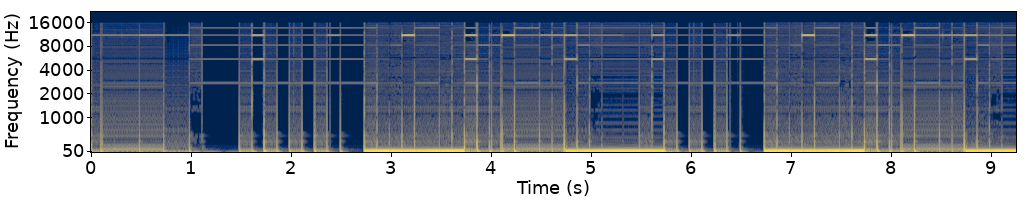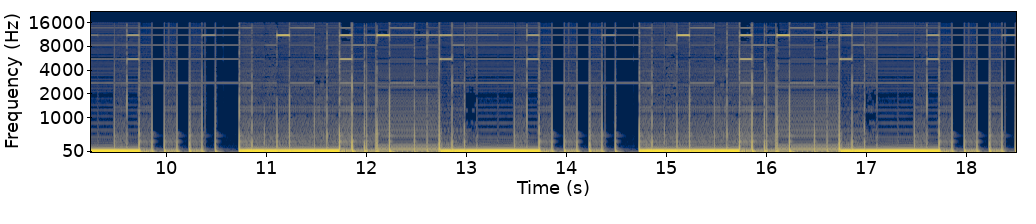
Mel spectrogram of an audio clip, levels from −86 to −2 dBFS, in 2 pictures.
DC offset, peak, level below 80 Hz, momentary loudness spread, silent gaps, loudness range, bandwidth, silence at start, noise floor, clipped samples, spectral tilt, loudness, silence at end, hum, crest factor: under 0.1%; 0 dBFS; -12 dBFS; 17 LU; none; 2 LU; 14.5 kHz; 0 s; -30 dBFS; under 0.1%; -4 dB/octave; -13 LUFS; 0 s; none; 10 dB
